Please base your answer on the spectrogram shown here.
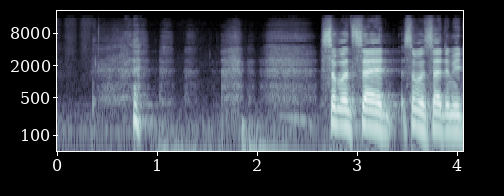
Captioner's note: laughs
